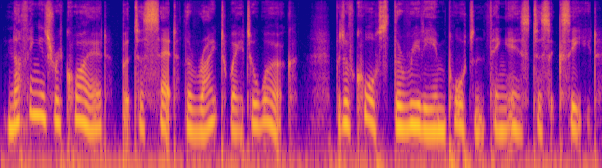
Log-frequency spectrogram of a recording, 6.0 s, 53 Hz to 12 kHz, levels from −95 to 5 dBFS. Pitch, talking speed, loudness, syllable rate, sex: 205 Hz, 210 wpm, -19 LUFS, 5.4 syllables/s, female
